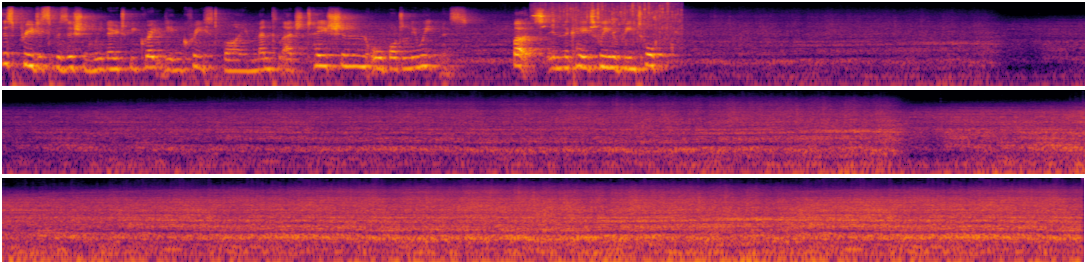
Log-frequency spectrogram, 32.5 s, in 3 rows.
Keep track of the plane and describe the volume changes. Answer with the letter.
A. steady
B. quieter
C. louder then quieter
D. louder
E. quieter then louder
D.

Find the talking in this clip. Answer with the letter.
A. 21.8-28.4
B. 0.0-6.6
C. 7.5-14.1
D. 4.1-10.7
B.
